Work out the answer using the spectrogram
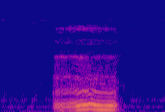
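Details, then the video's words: A sleeping English Bulldog lets out one short snore, a buzzing, nasal drone lasting under a second, steady in pitch, in an otherwise quiet room. "English Bulldog Snoring and Won't Wake Up"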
